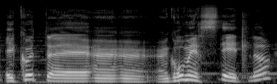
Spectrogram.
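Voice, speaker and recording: A man's voice: fairly high pitch, animated, a little slow. A man with a Québécois accent hosting a casual radio chat, joking and laughing at his own puns, with plenty of fillers. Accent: Québécois French. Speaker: radio show host.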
